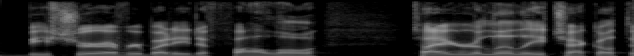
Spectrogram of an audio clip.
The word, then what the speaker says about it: Tigirlily: And Tigirlily is spelled with all I's because it's Tigirlily, Tigirlily.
